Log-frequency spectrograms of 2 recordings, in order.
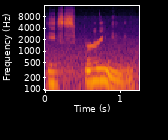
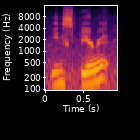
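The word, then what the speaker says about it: Esprit: I always thought it was weird that they pronounced it Espree. Espree. Oh, yeah. You're talking about Yeah. Yeah. Yeah. It looks like it says Espirit, but it's Yeah.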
